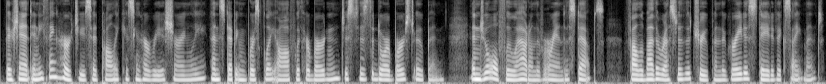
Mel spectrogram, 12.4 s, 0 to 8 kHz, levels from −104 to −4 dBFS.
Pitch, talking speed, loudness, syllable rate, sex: 175 Hz, 215 wpm, -18 LUFS, 5.7 syllables/s, female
